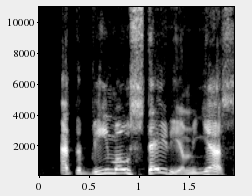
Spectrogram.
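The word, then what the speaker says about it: BMO Stadium: in LA on Saturday August 3 at the bimo stadium yes it's pronounced bimo Stadium right not guys I was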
